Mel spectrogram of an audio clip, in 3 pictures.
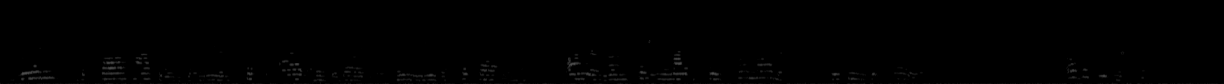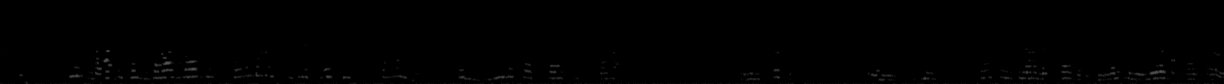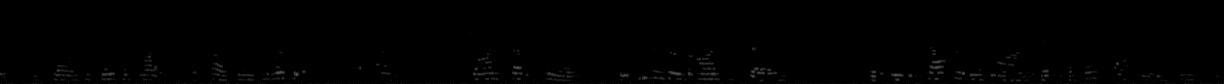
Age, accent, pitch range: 30-49, American, 195-265 Hz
